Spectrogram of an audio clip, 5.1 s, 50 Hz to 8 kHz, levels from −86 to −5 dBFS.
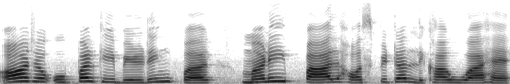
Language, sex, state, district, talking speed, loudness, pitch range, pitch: Hindi, female, Delhi, New Delhi, 120 wpm, -18 LUFS, 240-315 Hz, 260 Hz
